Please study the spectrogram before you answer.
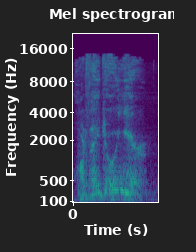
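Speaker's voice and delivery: high airy mock whisper on "What are they doing here"; retold church gossip, hushed; imitated whisper. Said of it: "they were whispering".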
